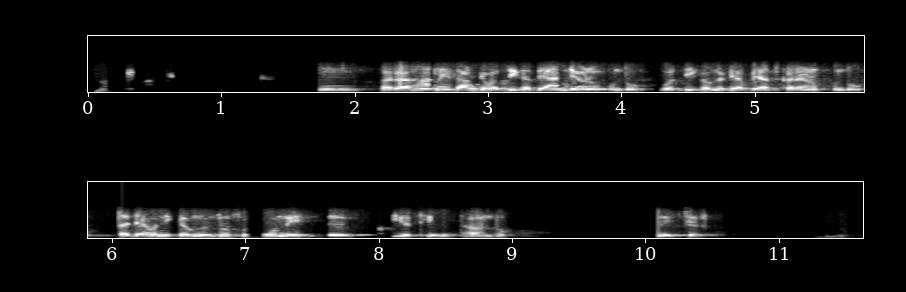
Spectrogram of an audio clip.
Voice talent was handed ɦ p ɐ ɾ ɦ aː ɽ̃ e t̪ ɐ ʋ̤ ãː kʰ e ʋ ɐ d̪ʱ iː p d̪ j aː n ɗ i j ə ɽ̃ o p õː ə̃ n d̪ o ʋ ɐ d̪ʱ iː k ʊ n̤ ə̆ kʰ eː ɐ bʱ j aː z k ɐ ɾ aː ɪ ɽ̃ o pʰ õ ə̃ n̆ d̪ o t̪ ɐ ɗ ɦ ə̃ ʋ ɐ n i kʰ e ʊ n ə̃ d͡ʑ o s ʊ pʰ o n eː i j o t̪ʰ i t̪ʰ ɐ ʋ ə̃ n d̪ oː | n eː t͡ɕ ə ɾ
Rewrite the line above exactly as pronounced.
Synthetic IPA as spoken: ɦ p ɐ ɾ ɦ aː ɽ̃ e t̪ ɐ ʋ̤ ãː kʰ e ʋ ɐ d̪ʱ iː k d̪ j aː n ɗ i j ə ɽ̃ o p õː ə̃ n d̪ o ʋ ɐ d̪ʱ iː k ʊ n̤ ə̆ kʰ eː ɐ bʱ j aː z k ɐ ɾ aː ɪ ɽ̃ o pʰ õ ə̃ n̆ d̪ o t̪ ɐ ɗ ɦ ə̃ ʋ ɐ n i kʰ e ʊ n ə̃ d͡ʑ o s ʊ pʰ o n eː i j o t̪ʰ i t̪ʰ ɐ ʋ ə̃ n d̪ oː | n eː t͡ɕ ə ɾ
